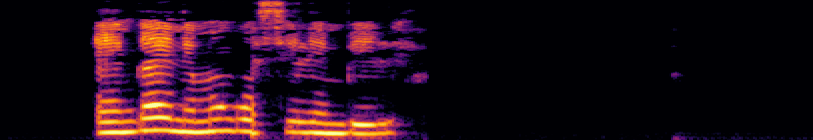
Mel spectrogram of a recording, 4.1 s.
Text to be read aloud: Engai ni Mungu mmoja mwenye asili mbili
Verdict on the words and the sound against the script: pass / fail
fail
